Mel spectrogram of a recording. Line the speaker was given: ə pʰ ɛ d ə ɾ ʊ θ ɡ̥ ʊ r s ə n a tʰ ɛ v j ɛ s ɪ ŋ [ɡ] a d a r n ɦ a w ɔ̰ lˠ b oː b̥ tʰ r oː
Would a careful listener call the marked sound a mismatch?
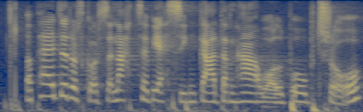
no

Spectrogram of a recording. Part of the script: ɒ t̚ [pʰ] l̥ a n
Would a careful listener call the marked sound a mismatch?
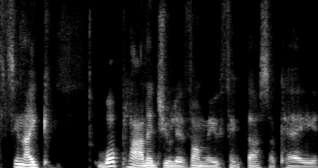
no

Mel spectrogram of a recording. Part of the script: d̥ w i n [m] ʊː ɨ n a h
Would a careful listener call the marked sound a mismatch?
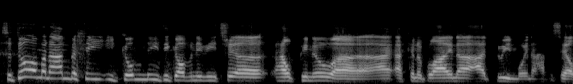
no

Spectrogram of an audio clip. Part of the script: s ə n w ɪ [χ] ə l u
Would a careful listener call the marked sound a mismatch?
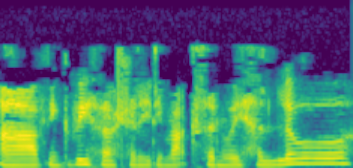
yes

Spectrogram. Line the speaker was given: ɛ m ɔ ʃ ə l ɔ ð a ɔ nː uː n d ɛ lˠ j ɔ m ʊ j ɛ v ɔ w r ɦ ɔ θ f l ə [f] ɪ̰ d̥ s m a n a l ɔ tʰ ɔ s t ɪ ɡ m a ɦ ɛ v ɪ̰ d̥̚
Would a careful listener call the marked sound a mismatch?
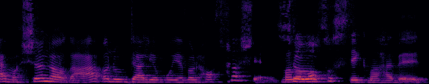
yes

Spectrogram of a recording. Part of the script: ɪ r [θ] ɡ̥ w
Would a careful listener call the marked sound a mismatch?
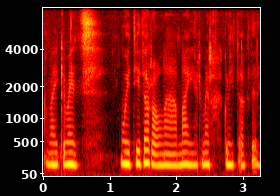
yes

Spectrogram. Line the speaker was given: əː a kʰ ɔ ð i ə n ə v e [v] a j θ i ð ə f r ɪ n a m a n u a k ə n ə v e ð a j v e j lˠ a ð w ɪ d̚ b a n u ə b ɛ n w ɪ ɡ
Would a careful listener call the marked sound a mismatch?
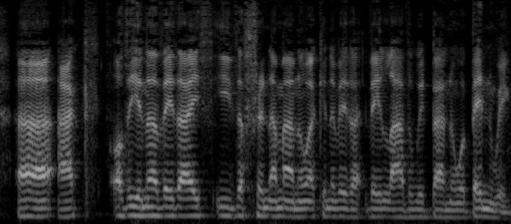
yes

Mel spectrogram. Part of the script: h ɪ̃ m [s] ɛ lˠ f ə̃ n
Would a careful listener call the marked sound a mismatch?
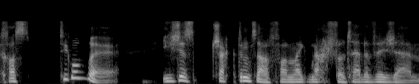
no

